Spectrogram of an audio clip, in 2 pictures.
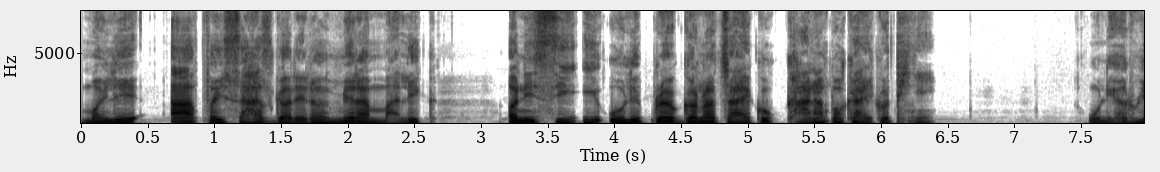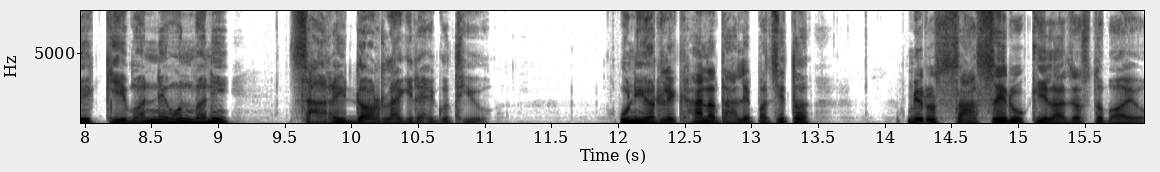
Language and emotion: Nepali, fearful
